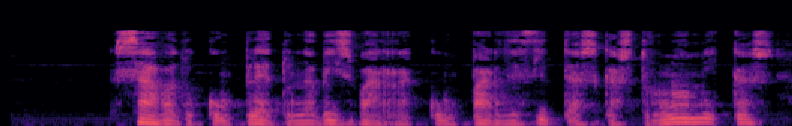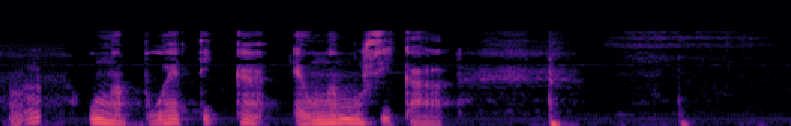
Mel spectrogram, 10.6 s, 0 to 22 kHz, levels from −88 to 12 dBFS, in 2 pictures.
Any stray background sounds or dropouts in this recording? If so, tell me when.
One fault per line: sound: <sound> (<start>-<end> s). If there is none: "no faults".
sound: laugh (5.3-5.6 s)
